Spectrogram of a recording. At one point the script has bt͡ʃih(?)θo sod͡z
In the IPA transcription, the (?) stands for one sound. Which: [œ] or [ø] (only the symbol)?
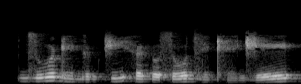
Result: œ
